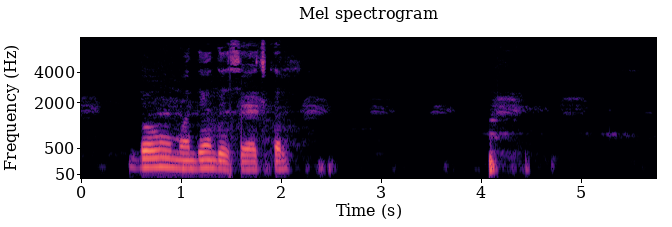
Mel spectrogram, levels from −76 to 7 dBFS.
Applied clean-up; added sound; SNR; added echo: none; none; none; none.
